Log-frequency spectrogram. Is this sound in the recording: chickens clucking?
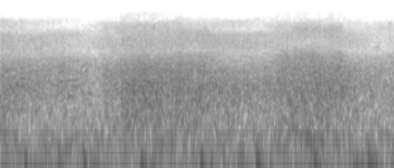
no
